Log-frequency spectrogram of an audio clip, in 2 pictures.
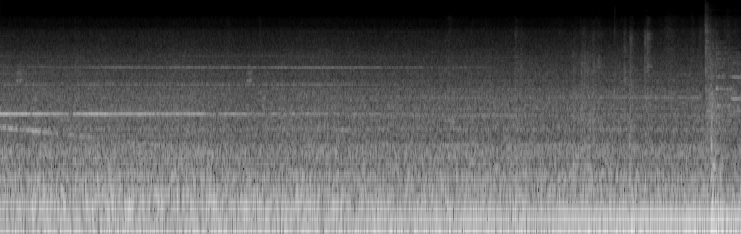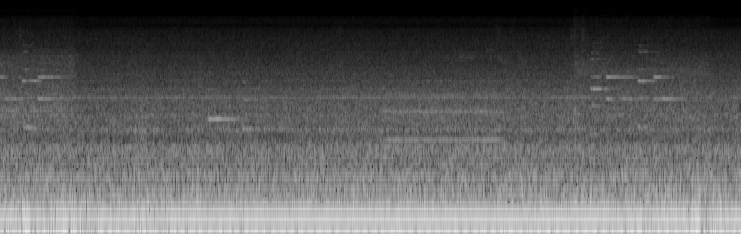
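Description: Keihan electric commuter train standing at a station. A falling motor whine dies away at the start as it comes to rest, then a steady low hum runs on. About halfway there is a single clunk. Short electronic chime tones sound twice, once just after the clunk and again near the end: the door chimes.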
